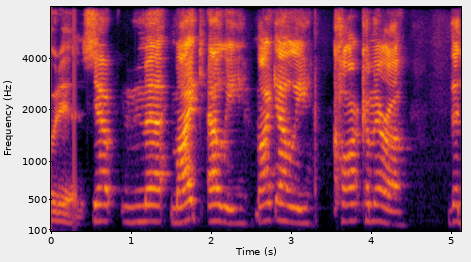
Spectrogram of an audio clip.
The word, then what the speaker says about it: Kamara: Is that Kamara? Yeah, my bad. Just pronounce it. It's Kamara.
